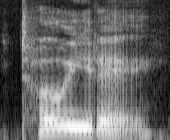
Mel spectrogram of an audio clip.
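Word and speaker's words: トイレ: So the word toilet is kind of like the Japanese way of saying toilet, and it has this complicated R sound. It's toire.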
